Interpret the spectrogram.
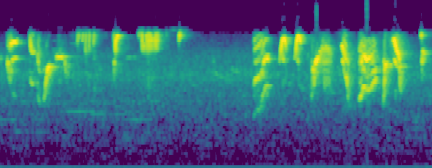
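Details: Orange-headed thrush (Geokichla citrina), a captive songbird, sings a rapid, varied run of high, sweet whistles and chirps in two bursts with a brief pause between; a tutor recording for training birds, best played in morning or afternoon.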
